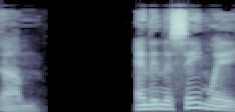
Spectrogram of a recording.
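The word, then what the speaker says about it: homme: a piece of bark he learned from darnet that it was pronounced um and in the same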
